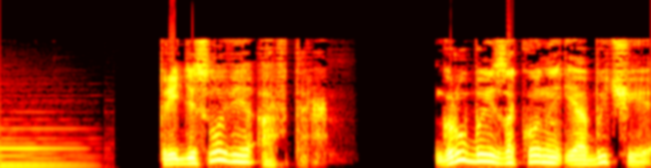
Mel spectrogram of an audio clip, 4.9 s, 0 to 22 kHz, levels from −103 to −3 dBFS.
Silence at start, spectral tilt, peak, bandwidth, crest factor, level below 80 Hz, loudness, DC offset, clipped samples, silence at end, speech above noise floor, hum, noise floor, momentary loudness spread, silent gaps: 0 s; -5 dB/octave; 0 dBFS; 9 kHz; 16 dB; -40 dBFS; -13 LUFS; under 0.1%; under 0.1%; 0 s; 26 dB; none; -39 dBFS; 20 LU; 0.89-1.19 s, 2.68-3.25 s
